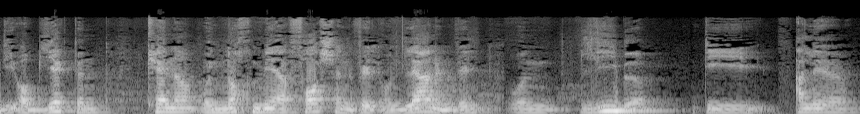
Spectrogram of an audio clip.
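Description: A man plays an undercover agent posing as a museum worker, speaking halting German with an Arabic accent in a blunt manner full of swearing. His voice is on the low side and a little mellow, and the sound is reverberant.

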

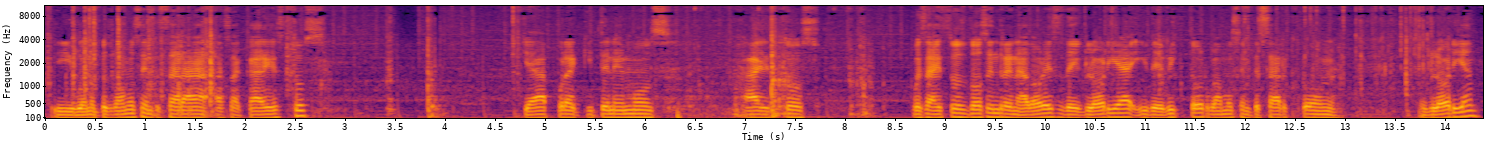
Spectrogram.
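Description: A man giving relaxed, chatty commentary while unboxing toy figures at a display shelf, with plenty of fillers. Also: on the low side, measured pace, pauses often, music in the background.

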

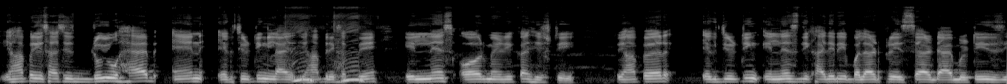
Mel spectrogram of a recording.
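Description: Step by step and with plenty of repetition, a young male host of about twenty walks through a phone app in an unscripted screen-recording tutorial. He has a mid-range voice, with no room sound.

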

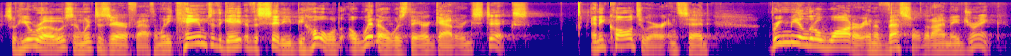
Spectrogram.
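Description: A man's voice: mid-range voice, big pitch swings, darkish tone. Man preaching in a reverberant church. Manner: measured, reads aloud slowly from an open Bible. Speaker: associate pastor. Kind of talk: scripture reading and sermon. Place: church stage, large indoor hall. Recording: long hall reverb from a church sanctuary.

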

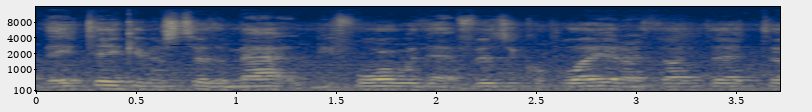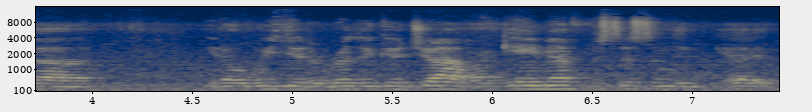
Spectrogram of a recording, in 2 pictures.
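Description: A man in his fifties, a head coach giving plainspoken, halting postgame answers at a press conference table. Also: mid-range voice. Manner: plainspoken, halting, restarts often. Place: press conference room, indoors. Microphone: table mics, heard from a distance. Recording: echoey room, distant mic, noisy.

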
